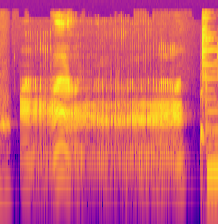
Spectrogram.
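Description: A cartoon character's gruff, wordless grunt lasting about a second and a half, with a brief rise and fall in pitch partway through, then cut off.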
